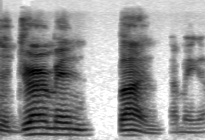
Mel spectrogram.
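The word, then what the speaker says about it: Bund: um called a German bun I mean I'm going pronounce the last spelled bu n d and that was a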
